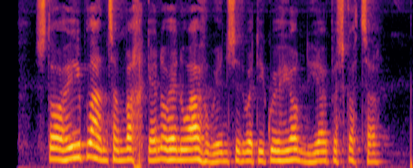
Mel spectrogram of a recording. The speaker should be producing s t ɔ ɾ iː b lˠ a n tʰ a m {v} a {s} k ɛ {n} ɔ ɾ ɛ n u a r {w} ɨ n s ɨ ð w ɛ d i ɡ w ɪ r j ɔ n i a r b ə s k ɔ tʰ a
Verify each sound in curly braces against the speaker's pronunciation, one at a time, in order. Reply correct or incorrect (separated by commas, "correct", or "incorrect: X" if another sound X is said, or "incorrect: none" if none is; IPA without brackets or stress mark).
correct, incorrect: χ, correct, correct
